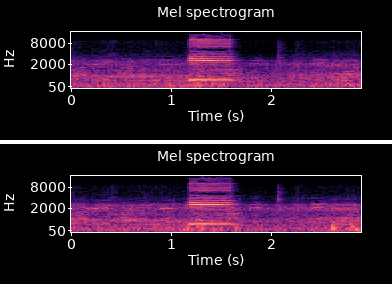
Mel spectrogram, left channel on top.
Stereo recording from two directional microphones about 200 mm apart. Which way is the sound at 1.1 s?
45° right (ahead or behind).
